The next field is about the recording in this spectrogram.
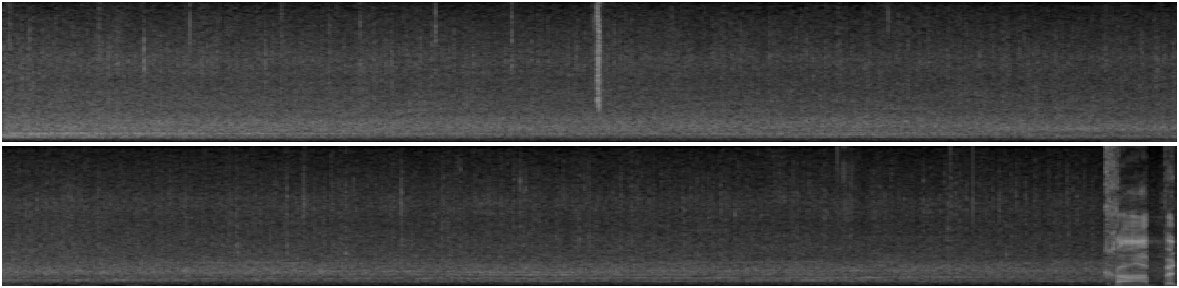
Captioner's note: cheers & Applause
